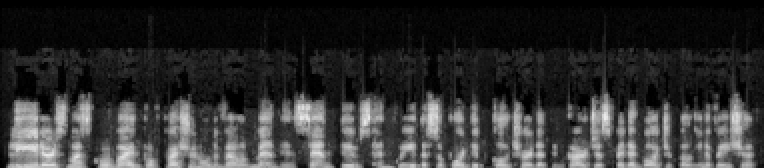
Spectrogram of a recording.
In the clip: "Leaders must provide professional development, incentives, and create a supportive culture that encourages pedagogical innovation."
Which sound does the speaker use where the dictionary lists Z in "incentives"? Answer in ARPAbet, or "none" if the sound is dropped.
S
